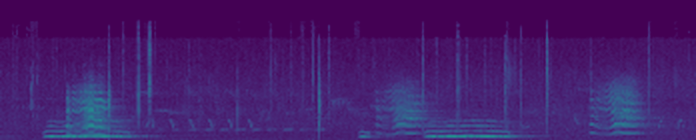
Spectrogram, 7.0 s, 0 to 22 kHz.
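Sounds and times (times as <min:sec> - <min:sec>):
faint hiss of quiet night air: 0:00.0 - 0:06.9
owl hooting at night: 0:00.4 - 0:01.5, 0:03.6 - 0:06.5.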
